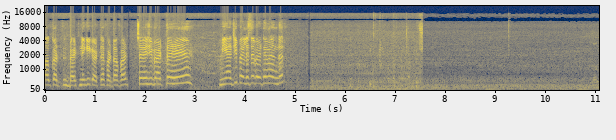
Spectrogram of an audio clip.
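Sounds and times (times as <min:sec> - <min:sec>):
car engine and road noise: 0:00.0 - 0:11.0
outside hiss: 0:00.0 - 0:11.0.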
